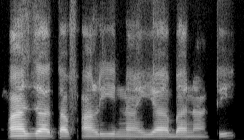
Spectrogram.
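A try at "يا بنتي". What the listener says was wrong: Ya binti. Laisa banati.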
